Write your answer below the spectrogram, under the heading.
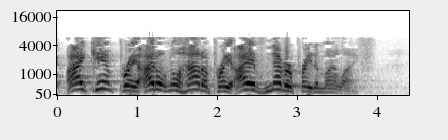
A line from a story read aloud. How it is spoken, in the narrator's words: John yelled back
